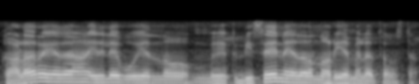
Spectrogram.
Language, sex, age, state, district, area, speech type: Malayalam, male, 30-45, Kerala, Kottayam, urban, spontaneous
